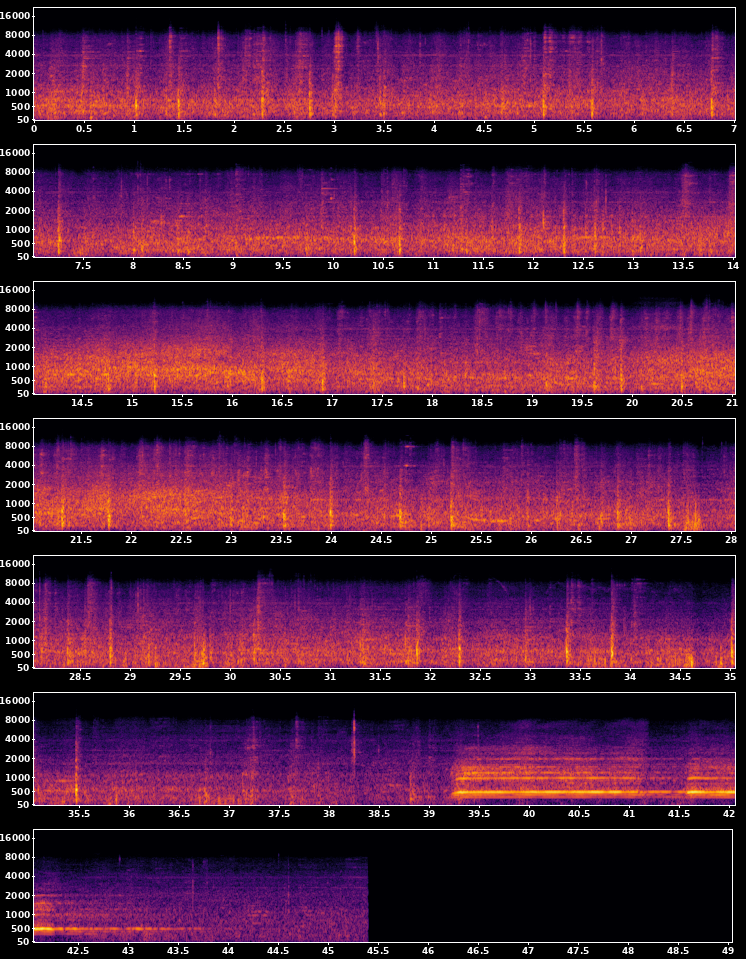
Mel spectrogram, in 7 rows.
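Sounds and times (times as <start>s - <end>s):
train wheels clicking over rail joints: 0.0s - 39.7s
steam whistle chord: 39.2s - 43.8s.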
